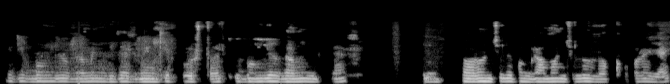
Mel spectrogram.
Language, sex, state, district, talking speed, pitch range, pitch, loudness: Bengali, male, West Bengal, Dakshin Dinajpur, 125 wpm, 130-140 Hz, 135 Hz, -20 LUFS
